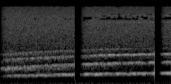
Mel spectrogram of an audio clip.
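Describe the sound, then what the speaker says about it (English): A low siren drones beneath an electronic music drop, its steady pitched wail running through a bright, dense mix that cuts out abruptly twice in quick succession. "we have a little bit more atmosphere kind of going on with the siren that's kind of playing very low"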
